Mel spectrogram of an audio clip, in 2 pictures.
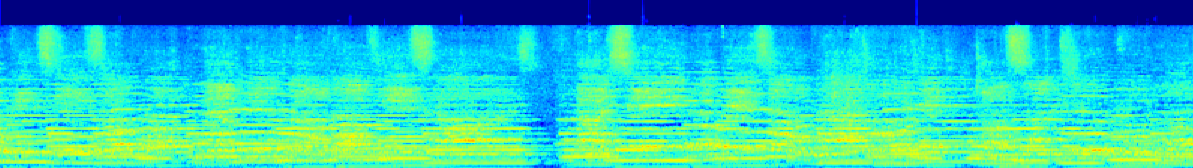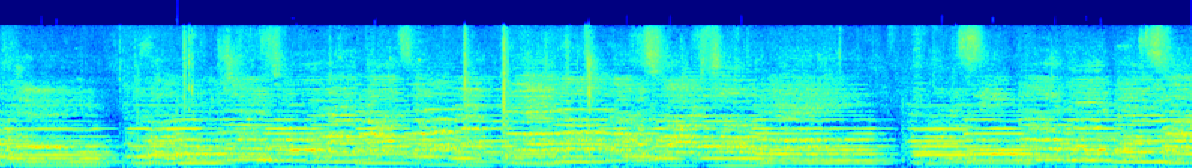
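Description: A congregation singing a hymn with organ accompaniment, held notes in long phrases broken by short pauses about every ten seconds.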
